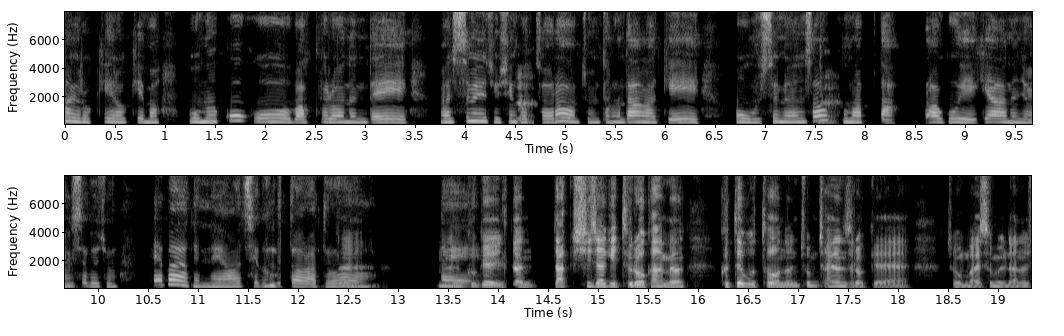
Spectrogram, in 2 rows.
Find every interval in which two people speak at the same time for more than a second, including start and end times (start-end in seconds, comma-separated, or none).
none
